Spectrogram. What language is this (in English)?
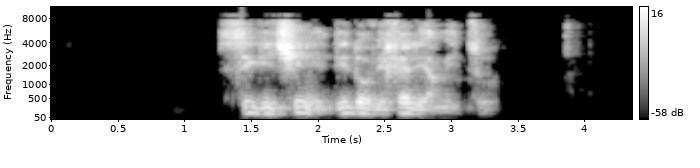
Laz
